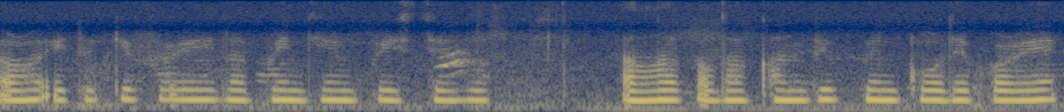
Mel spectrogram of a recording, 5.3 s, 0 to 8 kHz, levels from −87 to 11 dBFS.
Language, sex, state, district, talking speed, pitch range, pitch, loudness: Nagamese, female, Nagaland, Kohima, 170 wpm, 220-230 Hz, 225 Hz, -16 LUFS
